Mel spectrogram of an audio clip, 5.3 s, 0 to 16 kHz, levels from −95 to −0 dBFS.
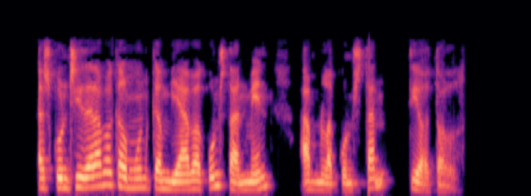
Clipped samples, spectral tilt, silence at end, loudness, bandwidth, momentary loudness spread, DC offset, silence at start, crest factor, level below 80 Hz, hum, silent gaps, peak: under 0.1%; -4.5 dB/octave; 0.75 s; -17 LUFS; 7.6 kHz; 9 LU; under 0.1%; 0.4 s; 16 dB; -58 dBFS; none; 2.93-2.99 s, 3.94-4.08 s; -2 dBFS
